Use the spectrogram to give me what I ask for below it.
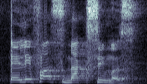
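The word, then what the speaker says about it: Elephas maximus: एलिफस। एिफेंट से याद रखिएगा एलिफस मैक्सिममस।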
